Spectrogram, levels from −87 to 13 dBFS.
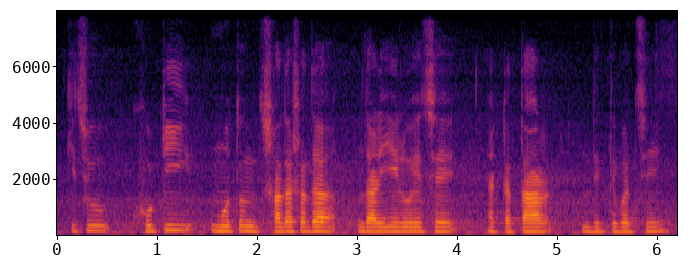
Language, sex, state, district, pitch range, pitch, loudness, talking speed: Bengali, male, West Bengal, Cooch Behar, 150-175 Hz, 160 Hz, -20 LUFS, 105 wpm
